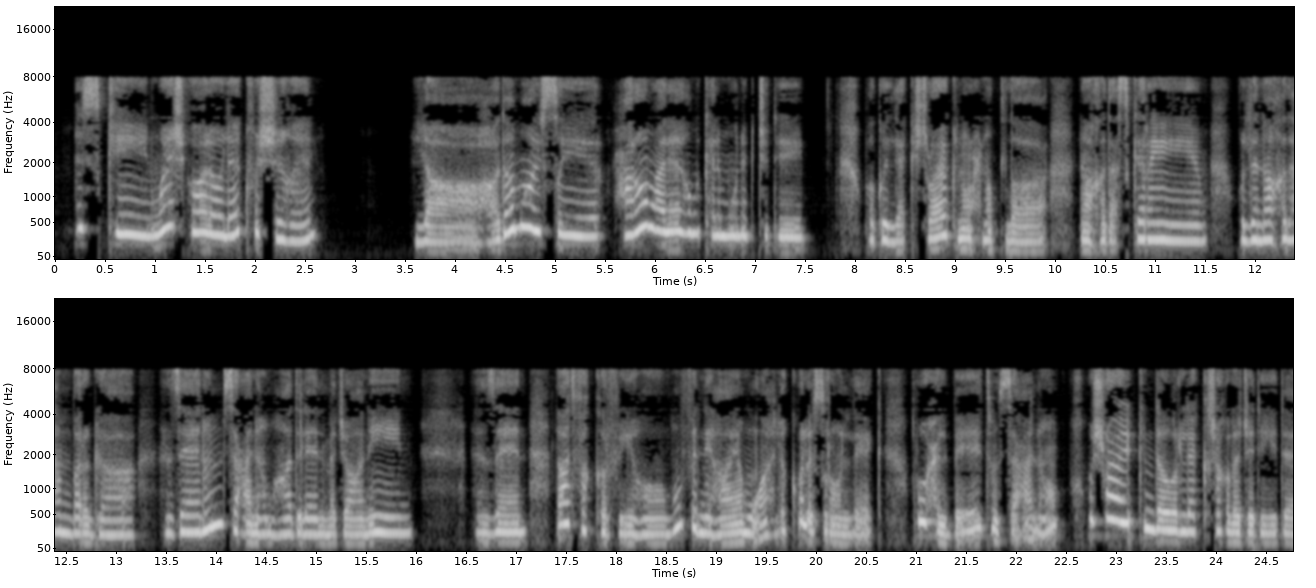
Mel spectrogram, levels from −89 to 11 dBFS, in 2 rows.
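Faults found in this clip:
MP3 compression, whole speech clip, plainly audible. Hard treble ceiling at 8 kHz, nothing above. Watery, swirling texture as weak frequency lines drop in and out frame to frame. Likely a low-bitrate MP3 encode, consistent with roughly 48 kbps. Distinct from a plain low-pass or narrowband path: the cutoff alone would sound dull but stable, with no frame-to-frame swirl.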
